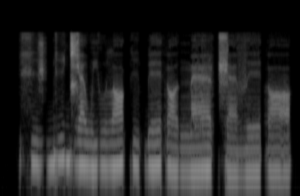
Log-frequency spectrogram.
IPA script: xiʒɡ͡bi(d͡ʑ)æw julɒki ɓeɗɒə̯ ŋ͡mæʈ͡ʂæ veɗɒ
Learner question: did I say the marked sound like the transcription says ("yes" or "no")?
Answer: yes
